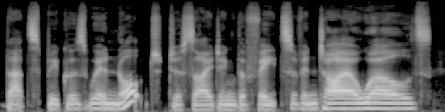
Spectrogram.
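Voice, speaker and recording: A woman's voice: low voice, flat delivery, slow pace, clean tone, no room sound, clean studio sound, pitched below the performer's own voice. A woman voicing a boastful, theatrical male circus master in an audiobook, pompous and proclaiming. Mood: reflective.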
